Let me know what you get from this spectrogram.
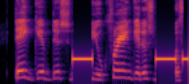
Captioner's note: beep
